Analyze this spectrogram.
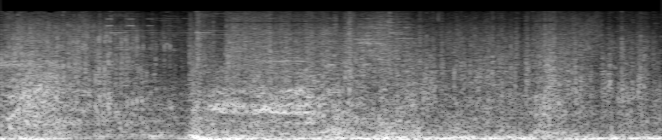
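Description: Flesh bursts with a wet, splattering crunch.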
